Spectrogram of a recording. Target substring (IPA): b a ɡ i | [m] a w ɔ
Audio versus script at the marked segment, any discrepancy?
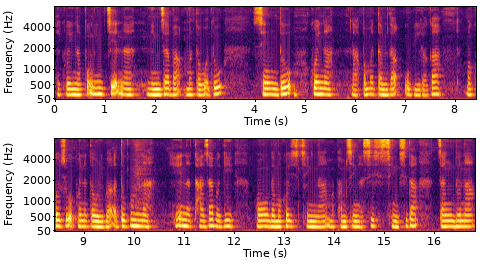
no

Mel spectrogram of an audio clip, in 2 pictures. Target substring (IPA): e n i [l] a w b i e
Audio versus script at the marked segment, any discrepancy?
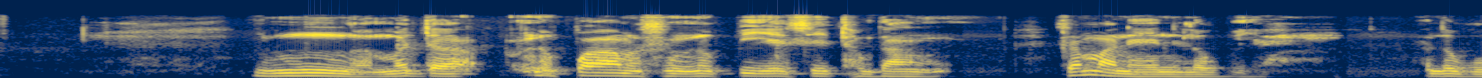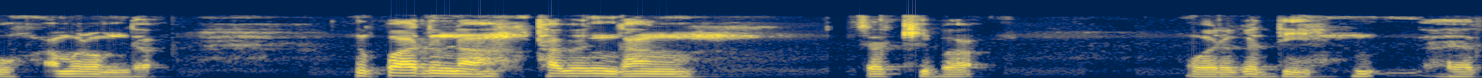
no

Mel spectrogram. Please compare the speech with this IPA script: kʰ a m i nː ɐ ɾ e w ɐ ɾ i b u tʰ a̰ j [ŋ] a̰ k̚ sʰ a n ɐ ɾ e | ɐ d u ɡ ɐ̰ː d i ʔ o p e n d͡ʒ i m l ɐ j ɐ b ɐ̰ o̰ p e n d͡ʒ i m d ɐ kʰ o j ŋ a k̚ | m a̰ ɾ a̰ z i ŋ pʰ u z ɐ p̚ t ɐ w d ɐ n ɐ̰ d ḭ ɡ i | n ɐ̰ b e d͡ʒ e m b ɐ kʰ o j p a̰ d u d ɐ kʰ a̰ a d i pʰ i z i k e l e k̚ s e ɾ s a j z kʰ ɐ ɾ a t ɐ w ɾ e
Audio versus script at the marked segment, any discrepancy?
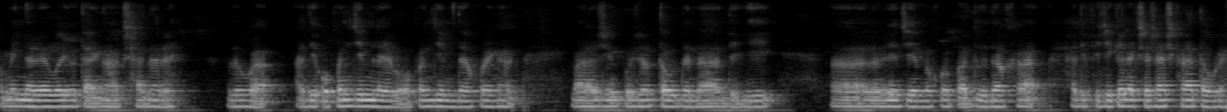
no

